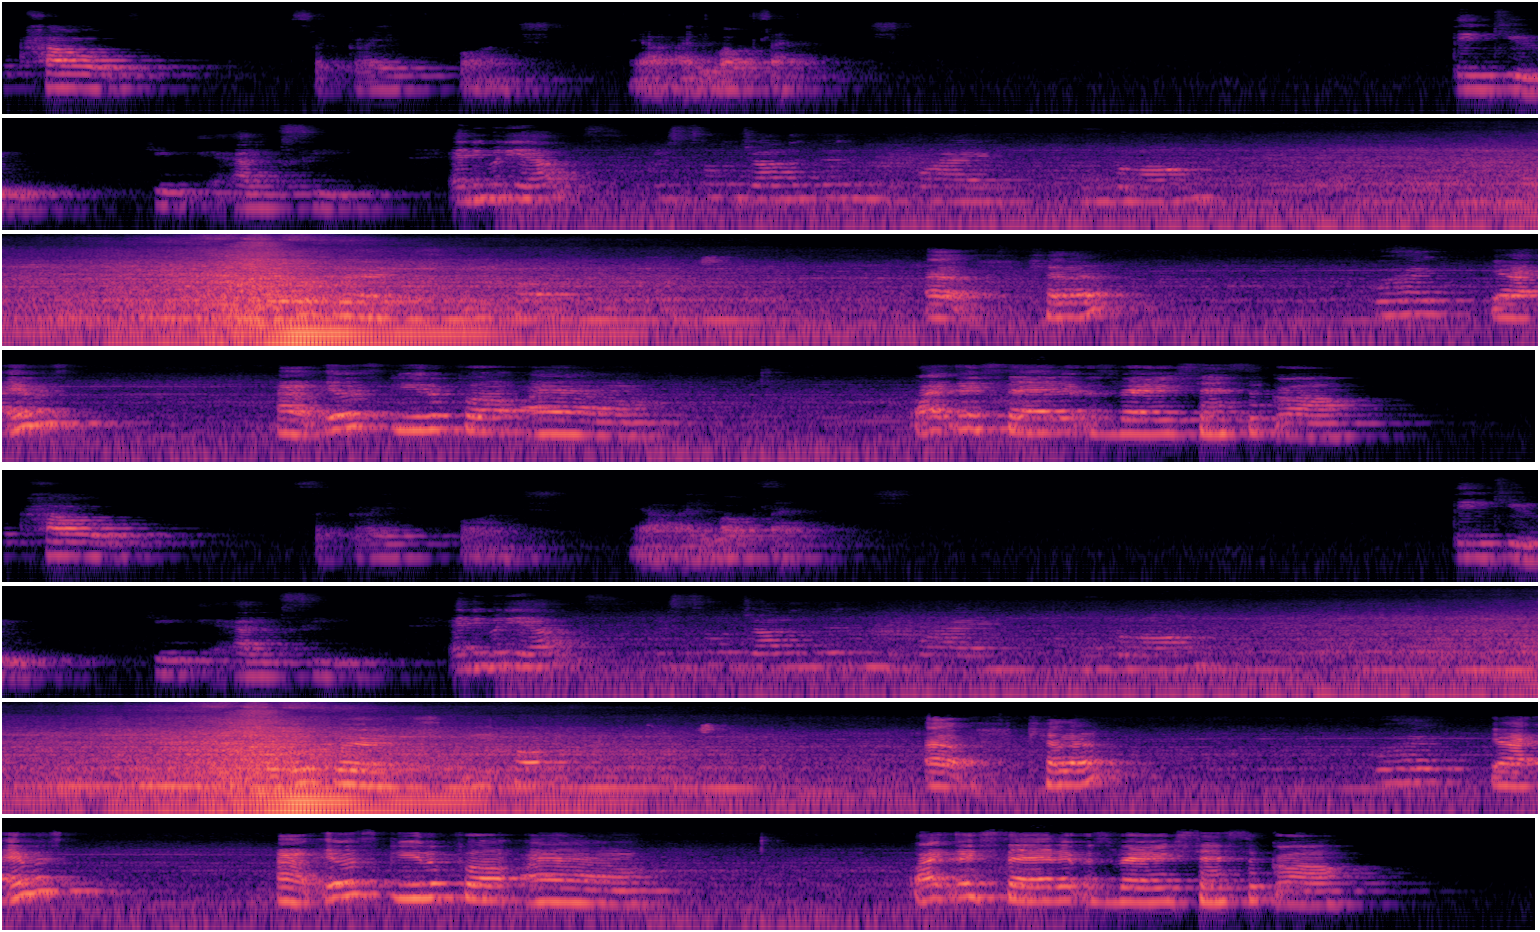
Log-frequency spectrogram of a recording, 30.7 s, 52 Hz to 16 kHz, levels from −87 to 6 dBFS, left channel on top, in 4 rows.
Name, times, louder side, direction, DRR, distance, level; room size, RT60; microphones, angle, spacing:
voice 1, 0.1-0.6 1.8-2.0 2.3-2.7 3.1-3.9 4.4-4.5, left 1 dB, 60° left, -1 dB, 2.1 m, -37 dB
voice 2, 7.2-7.8 8.4-9.4 9.9-10.5 10.9-12.7 13.1-13.7 15.7-17.0 22.2-22.6, left 1 dB, 15° left, -1 dB, 3.4 m, -40 dB
Engine, 10.2-28.3, equal, 10° right, 1.1 m, -32 dB
voice 3, 16.8-18.4 18.8-18.9 19.7-20.9 22.8-23.3 24.4-26.3 27.6-29.8, right 3 dB, 55° right, 6 dB, 0.8 m, -27 dB
13.5 x 7.8 x 2.4 m, 0.78 s
head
